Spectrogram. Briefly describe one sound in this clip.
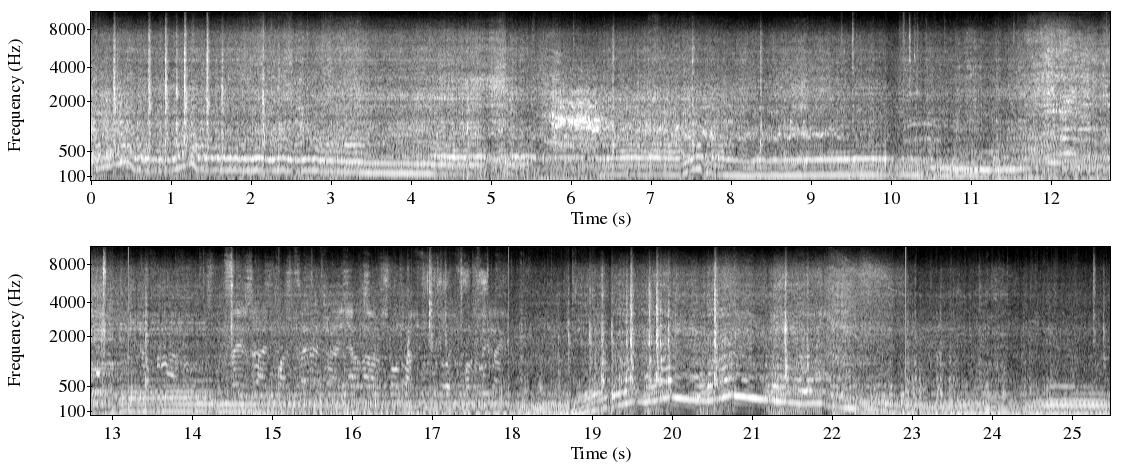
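Tyres squeal and screech as the car slides.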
